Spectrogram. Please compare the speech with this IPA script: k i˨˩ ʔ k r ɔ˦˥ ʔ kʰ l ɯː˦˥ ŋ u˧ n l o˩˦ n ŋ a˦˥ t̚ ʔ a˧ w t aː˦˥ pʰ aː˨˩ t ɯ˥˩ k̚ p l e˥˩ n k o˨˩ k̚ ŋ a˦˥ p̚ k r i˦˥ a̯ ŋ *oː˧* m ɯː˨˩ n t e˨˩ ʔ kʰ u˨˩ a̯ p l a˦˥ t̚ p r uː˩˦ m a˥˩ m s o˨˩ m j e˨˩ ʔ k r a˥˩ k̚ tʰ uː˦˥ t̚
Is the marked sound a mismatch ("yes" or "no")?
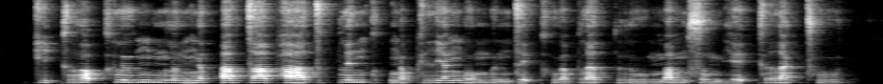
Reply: no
